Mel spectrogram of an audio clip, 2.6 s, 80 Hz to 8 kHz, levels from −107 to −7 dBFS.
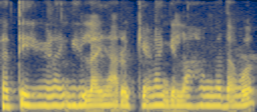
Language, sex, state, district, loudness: Kannada, female, Karnataka, Belgaum, -17 LUFS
